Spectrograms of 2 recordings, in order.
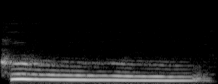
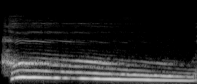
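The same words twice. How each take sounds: First: It is fuller with more breath behind it. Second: It is loud and confident with full breath. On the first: "that felt a little bit better and I had a little bit more air behind me" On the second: "now I don't even care how loud I am"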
